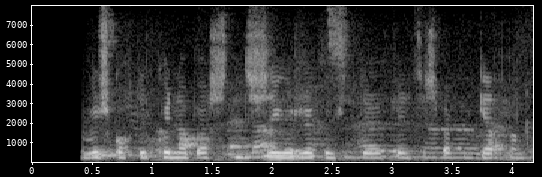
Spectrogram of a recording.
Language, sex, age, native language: Icelandic, male, 20-29, Icelandic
